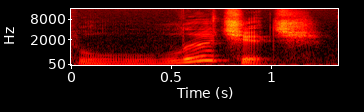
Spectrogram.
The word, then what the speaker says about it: Lucic: Is it Lukic? – It's Lucic, but you're close enough. – Lucic.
